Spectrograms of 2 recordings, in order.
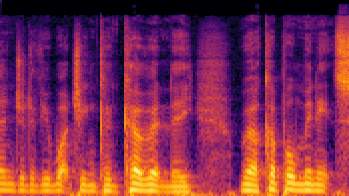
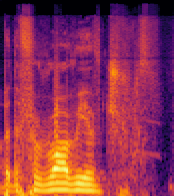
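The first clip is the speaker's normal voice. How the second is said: usual speaking voice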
